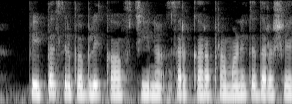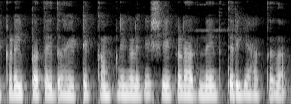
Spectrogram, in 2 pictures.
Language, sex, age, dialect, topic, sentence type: Kannada, female, 60-100, Central, banking, statement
